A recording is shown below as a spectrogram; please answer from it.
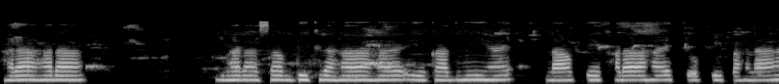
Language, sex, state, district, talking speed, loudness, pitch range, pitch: Hindi, female, Bihar, Purnia, 145 wpm, -20 LUFS, 200-210 Hz, 205 Hz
